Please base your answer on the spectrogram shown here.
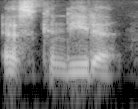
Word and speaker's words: Escondida: There's one in Chile called Escondida, the correct pronunciation, Escondida, in Chile.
